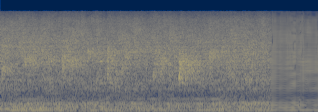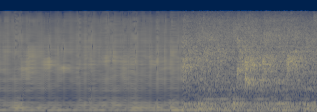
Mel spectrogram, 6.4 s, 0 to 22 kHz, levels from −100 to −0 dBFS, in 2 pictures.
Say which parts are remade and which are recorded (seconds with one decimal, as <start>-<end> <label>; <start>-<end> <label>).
0.0-2.7 recorded; 2.7-5.0 remade; 5.0-6.4 recorded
